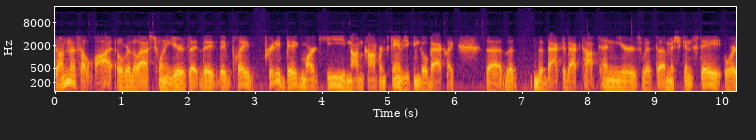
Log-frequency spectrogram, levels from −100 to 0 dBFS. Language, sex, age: English, male, 30-49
